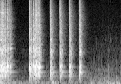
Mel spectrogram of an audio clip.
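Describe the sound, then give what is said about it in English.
A washboard struck and scraped with a stick like a snare drum: six dry, rasping hits, the first two longer scrapes, then four quick sharp strokes in an even rhythm, fairly loud and alone. “So it starts out with something that sounds maybe like a snare drum, but it's actually a washboard with me playing the stick on it. I'll give you an example of what that sounds like here.”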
